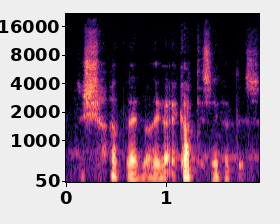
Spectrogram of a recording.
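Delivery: put-on whisper. Retelling how Marcus whispers back to Zidane: retold whisper. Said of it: "Marcus is like".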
